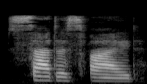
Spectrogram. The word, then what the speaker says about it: satisfied: 그리고 여기에 트 발음이 있는데요. 미국식 영어에서는 양쪽에 모음이 있고 그 사이에 트 소리가 중간에 있는 경우에는 트 소리가 약화되어서 르처럼 소리가 날 수 있습니다. 그래서 satisfied라고 발음해도 되지만 satisfied로 들릴 수도 있으니 기억해 주시면 좋겠습니다.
